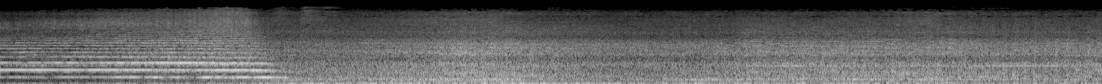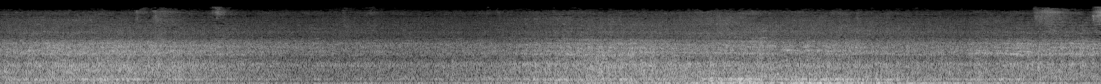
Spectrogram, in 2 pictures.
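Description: A WDM3A ALCO diesel locomotive's horn sounds one long, single-note blast of about three seconds. The locomotive and its empty ICF coach rake then run past close by, a continuous noise of wheels on rails that swells and eases.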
